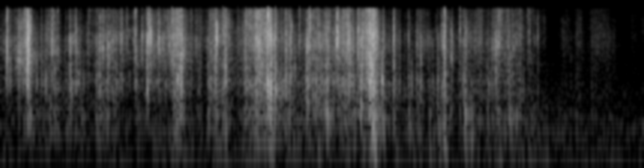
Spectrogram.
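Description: A foil wrapper crinkles and tears as it is opened by hand.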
